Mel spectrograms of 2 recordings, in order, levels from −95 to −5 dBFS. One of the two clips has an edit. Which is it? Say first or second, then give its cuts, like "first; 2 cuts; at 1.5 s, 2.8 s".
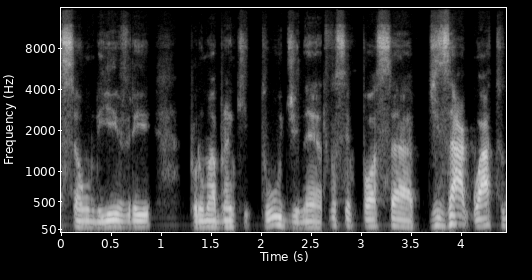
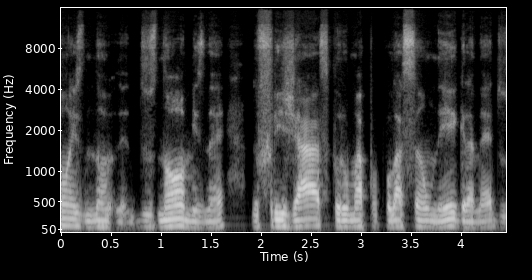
first; 1 cut; at 2.6 s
